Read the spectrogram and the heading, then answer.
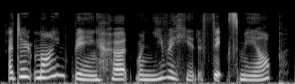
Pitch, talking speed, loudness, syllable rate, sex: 265 Hz, 265 wpm, -17 LUFS, 5.6 syllables/s, female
